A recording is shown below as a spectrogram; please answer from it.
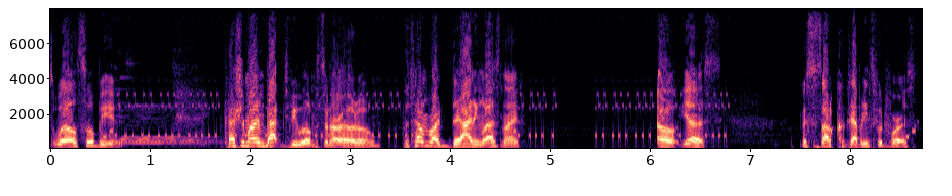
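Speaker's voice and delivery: normal talking voice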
